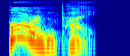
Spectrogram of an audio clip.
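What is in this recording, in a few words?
"hornpipe", British English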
